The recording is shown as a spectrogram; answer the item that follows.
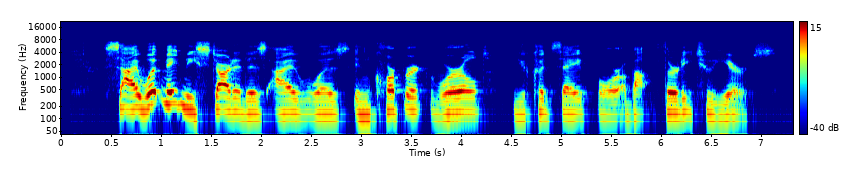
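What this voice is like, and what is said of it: American Midwest accent. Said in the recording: “I grew up in Chicago, so I have this Midwest accent”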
